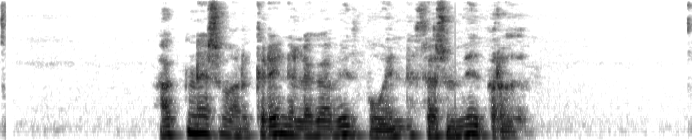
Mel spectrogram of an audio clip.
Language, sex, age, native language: Icelandic, male, 40-49, Icelandic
